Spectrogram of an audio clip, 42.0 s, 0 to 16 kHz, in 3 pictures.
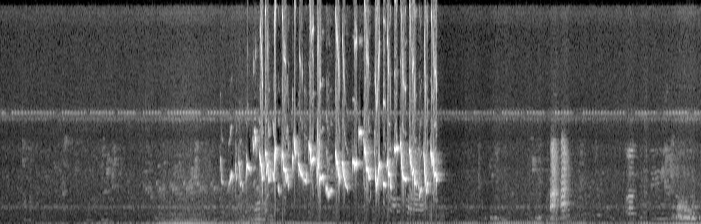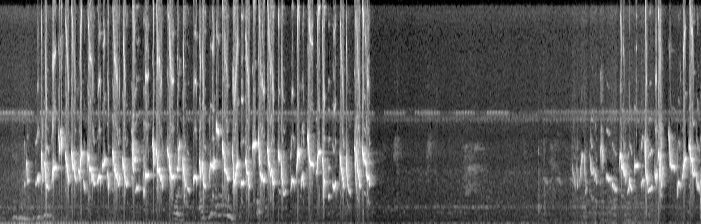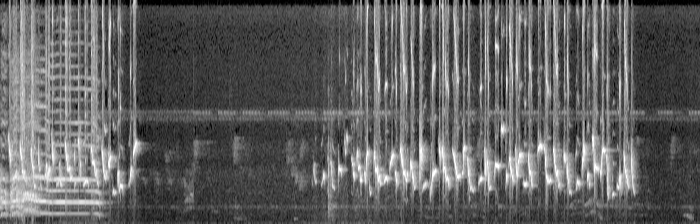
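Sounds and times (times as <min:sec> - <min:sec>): bird high chirps: 0:00.0 - 0:23.9, 0:24.8 - 0:33.1, 0:33.7 - 0:42.0
lower held bird call: 0:25.4 - 0:30.9.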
